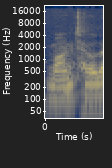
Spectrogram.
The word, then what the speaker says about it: Montou: Montou like a toe.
